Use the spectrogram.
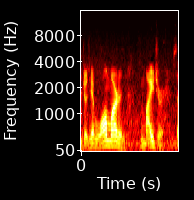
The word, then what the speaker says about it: Meijer: It's pronounced Meyer.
